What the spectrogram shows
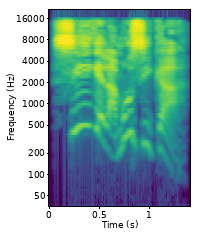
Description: jazz; rocktopus

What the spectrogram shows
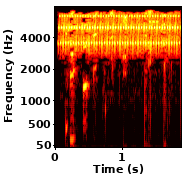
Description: Scanning

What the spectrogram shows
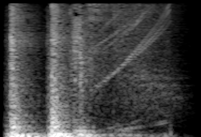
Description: Pressure Seal

